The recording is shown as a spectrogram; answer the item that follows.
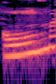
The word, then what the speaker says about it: Om: letting go and we'll break the sound ohm into three syllables first ah then o and last um like an ng sound that goes up through your nasal passages so the home will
